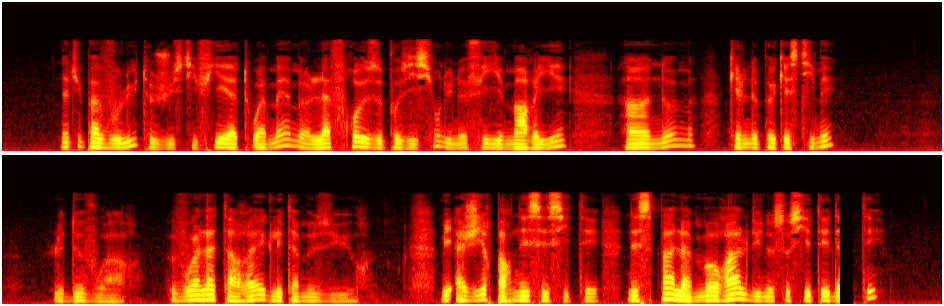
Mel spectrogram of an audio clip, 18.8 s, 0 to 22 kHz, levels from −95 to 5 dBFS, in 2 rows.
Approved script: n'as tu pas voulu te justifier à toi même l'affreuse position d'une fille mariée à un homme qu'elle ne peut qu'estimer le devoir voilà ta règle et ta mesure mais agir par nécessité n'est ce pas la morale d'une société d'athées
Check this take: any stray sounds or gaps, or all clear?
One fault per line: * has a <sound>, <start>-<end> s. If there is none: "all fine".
* has a dropout, 17.8-17.9 s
